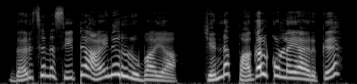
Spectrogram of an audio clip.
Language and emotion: Tamil, angry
